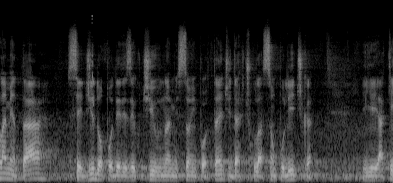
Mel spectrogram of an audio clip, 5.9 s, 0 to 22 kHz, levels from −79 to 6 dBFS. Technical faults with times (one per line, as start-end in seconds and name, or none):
1.38-1.41 corrupt frame decoded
